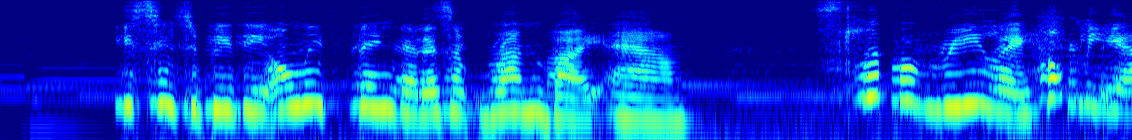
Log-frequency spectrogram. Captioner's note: giggles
